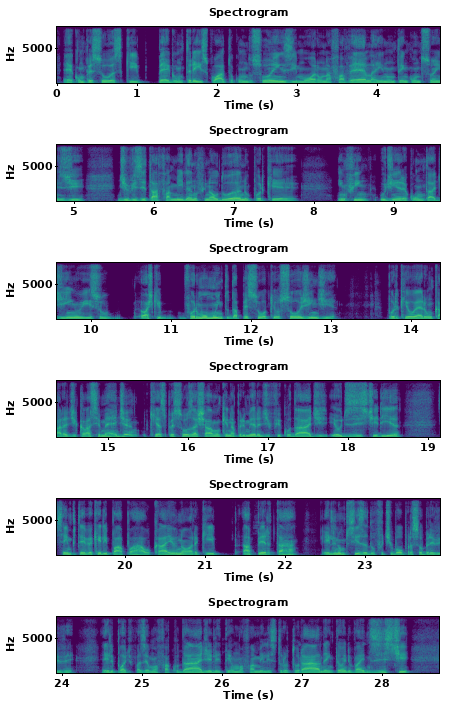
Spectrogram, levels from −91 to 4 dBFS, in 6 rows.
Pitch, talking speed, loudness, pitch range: 115 Hz, 200 wpm, -23 LUFS, 105-135 Hz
